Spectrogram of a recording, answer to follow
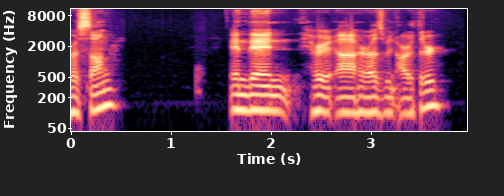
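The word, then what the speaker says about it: Hae Sung: childhood sweetheart boyfriend, and I think it's pronounced Hai Sung or Hasung, and then her husband Arthur.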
